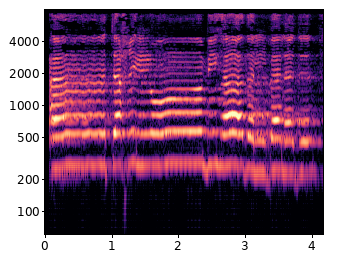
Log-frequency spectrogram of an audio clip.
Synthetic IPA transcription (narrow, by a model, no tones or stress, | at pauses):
ʔant̪aħɪlːʊbɪɦaːðalbalad̪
